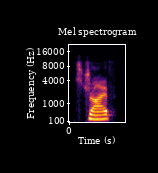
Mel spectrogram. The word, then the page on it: strive: Indian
